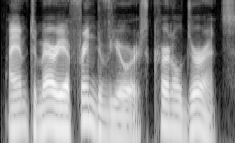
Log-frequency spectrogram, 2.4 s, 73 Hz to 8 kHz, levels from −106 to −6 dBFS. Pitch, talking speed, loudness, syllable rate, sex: 110 Hz, 255 wpm, -17 LUFS, 6.9 syllables/s, male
